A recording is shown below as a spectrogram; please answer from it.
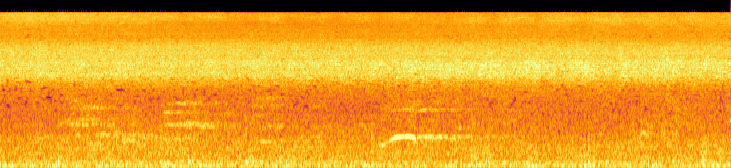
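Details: Cicadas calling in summer at a school playground: an even, shrill, unbroken buzzing sheet of sound, with faint distant voices and a brief sliding tone in the background.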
